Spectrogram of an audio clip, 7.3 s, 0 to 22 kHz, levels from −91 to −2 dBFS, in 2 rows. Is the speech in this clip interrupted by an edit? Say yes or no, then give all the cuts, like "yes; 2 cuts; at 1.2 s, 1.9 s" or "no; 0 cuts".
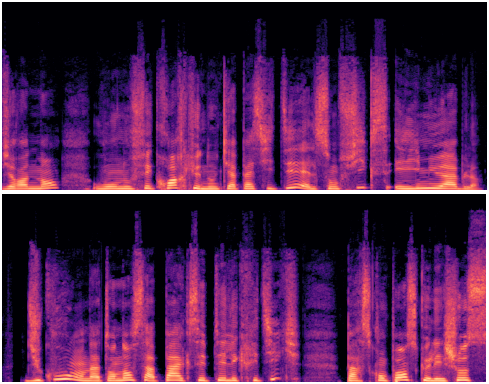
yes; 1 cut; at 3.7 s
